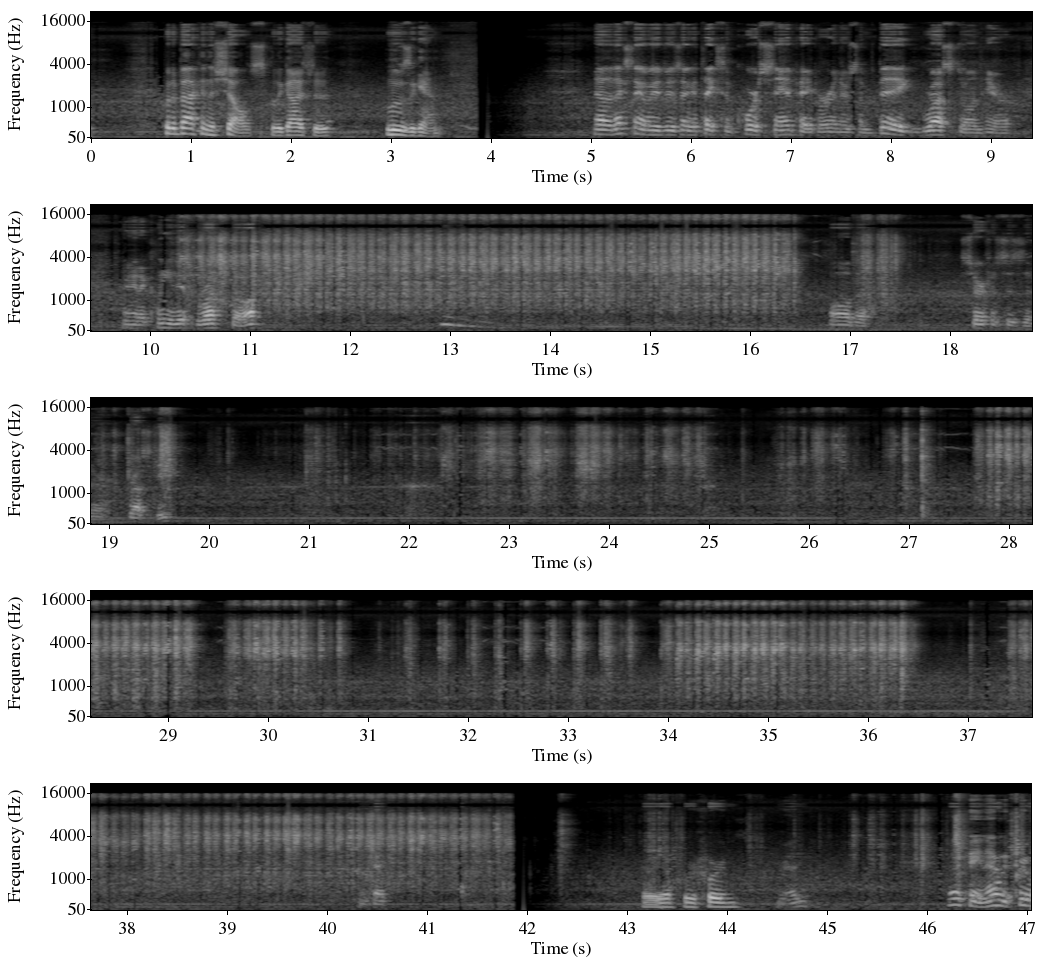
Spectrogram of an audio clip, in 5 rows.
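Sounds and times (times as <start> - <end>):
sandpaper scratching on steel: 10.1 - 17.6, 18.6 - 19.7, 21.0 - 36.6, 37.3 - 41.9.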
